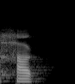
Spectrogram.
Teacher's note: Ini adalah qalqalah kubro karena waqaf di akhir kalimat minal haqq.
